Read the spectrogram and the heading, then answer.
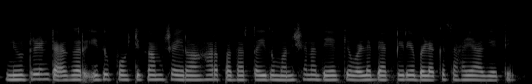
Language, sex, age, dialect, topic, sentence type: Kannada, female, 25-30, Dharwad Kannada, agriculture, statement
